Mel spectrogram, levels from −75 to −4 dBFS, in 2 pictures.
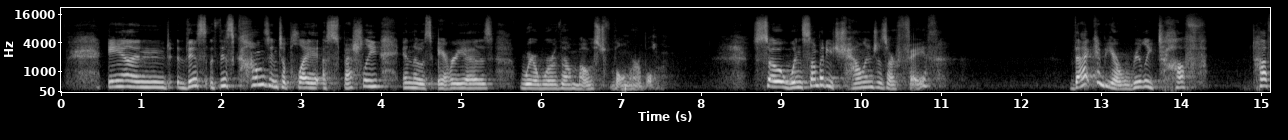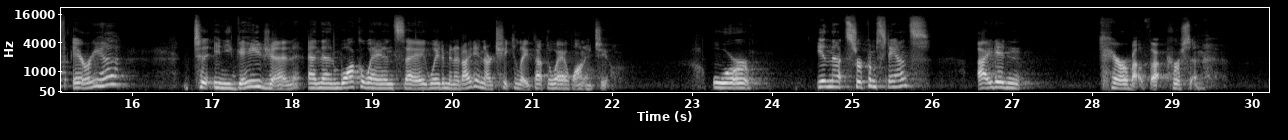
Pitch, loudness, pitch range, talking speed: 235 Hz, -23 LUFS, 210-280 Hz, 120 wpm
